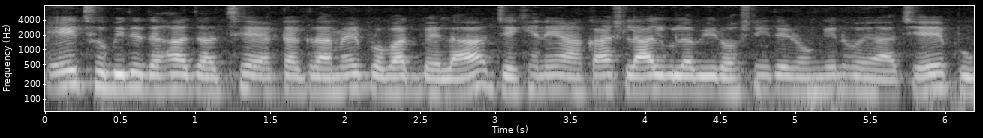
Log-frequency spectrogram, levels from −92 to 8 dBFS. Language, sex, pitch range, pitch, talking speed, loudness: Bengali, male, 145-155 Hz, 145 Hz, 175 wpm, -16 LUFS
